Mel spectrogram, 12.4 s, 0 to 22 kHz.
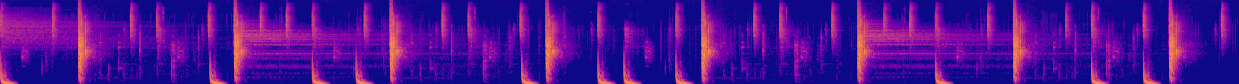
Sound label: Drumloop, 77bpm, Gm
